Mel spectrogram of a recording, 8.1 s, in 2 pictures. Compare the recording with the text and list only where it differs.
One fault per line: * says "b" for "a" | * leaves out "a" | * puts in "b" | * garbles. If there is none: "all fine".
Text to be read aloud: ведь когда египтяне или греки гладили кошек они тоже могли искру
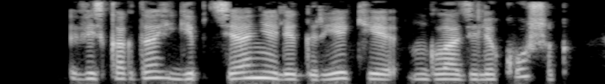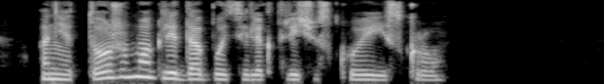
* puts in "добыть электрическую"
